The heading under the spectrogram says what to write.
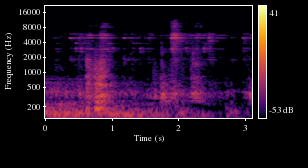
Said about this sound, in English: That crunchy, bumpy noise you may have heard was our anchor on the way down.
